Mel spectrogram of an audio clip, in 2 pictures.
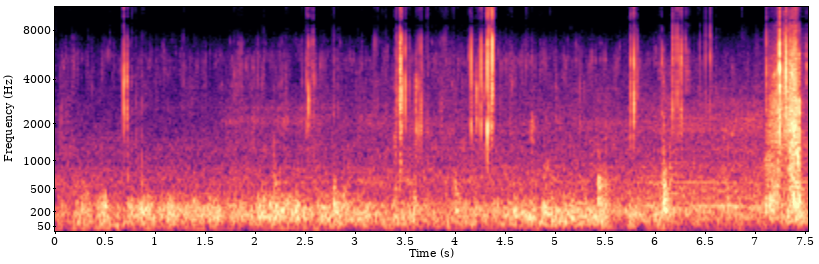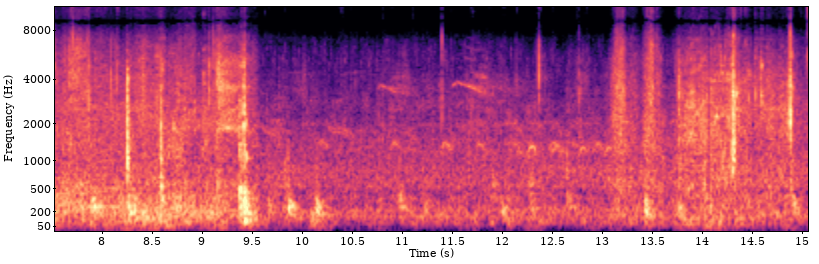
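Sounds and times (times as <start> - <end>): water wash: 0.0 - 15.0
wind: 0.0 - 15.0
scuffle: 13.0 - 14.9.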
